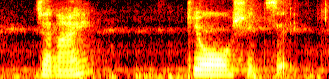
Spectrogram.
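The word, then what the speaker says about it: きょうしつ: If you see a line above a letter in a romaji, in a certain romaji, Romaji is Roman alphabet, means you should pronounce it longer than normal. So, additional one vowel.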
